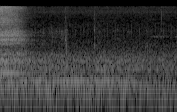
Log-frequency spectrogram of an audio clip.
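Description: Soda jetting out of a small dart-punched hole in a shaken, pressurised can: a loud hiss that dies away within the first half-second, followed by quiet with a few faint ticks.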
